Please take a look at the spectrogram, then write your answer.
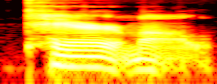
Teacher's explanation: We have TH, where the TH is making a TH sound. A th sound oftentimes will become just a T.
